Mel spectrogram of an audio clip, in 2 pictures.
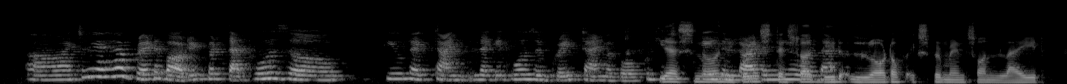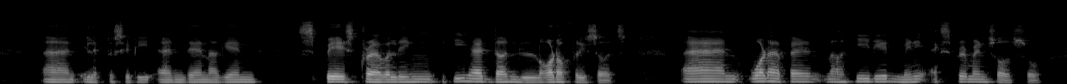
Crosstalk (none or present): present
